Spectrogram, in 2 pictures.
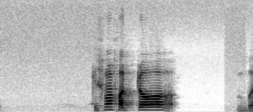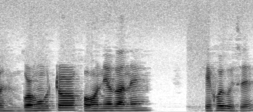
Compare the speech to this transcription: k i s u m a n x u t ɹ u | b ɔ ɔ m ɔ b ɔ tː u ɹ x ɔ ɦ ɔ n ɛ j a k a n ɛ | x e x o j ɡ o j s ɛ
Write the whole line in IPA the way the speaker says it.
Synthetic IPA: k i s u m a n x ɔ t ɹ ɔ | b ɔ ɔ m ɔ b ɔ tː ɔ ɹ x ɔ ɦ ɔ n i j a k a n ɛ | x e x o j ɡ o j s ɛ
